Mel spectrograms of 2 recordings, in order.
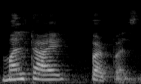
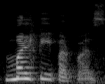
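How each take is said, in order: First: मल्टीपर्पज with "tie" in the middle; American pronunciation. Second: मल्टीपर्पज with "tee" in the middle; Indian pronunciation. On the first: Teacher demonstrating American accent, मल्टीपर्पज said "MUL-tie-purpose". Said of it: "American accent में". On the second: Teacher showing Indian usage, मल्टीपर्पज said "MUL-tee-purpose". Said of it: "हम लोग ऐसे बोलते हैं ना". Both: Shown as a demonstration.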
